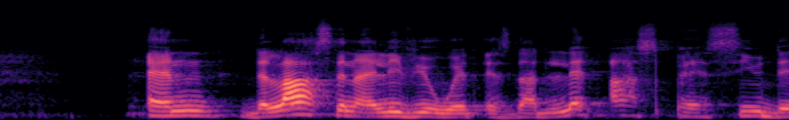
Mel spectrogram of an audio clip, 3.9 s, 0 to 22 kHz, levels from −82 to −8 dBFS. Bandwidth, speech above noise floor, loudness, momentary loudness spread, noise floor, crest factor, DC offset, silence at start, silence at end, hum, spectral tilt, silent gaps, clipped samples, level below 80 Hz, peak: 11.5 kHz; 36 dB; -31 LUFS; 15 LU; -67 dBFS; 22 dB; under 0.1%; 0.75 s; 0 s; none; -5.5 dB/octave; none; under 0.1%; -84 dBFS; -10 dBFS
